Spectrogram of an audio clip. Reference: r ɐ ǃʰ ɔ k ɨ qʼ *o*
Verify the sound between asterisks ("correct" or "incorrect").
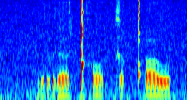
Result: correct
